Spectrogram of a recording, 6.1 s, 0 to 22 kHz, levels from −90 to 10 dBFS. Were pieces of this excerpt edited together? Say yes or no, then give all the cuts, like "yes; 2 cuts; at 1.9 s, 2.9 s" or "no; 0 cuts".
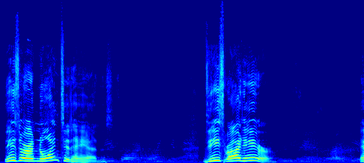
yes; 1 cut; at 3.7 s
